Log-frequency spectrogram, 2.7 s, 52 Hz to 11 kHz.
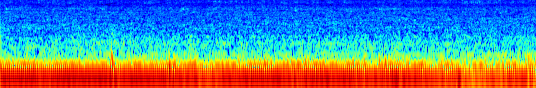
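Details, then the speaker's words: Big block Chevy running on a used lifter over a wiped-out flat tappet cam lobe, over 20 minutes in, temperature right at the thermostat, oil pressure just under 70; steady idle with a faint puffing from a small exhaust leak, no valvetrain tick. "It does have a little exhaust leak. That's what you're hearing right there, but temperature's good."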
